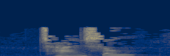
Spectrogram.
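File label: "产生", Mandarin Chinese; chinese flashcards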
